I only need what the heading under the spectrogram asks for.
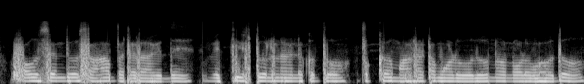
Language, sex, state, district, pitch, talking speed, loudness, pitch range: Kannada, male, Karnataka, Mysore, 150 Hz, 145 wpm, -14 LUFS, 145-155 Hz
